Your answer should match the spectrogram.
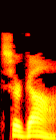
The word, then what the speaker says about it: Surigao: Surigao City, Tagalog pronunciation, Surga, officially the city of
